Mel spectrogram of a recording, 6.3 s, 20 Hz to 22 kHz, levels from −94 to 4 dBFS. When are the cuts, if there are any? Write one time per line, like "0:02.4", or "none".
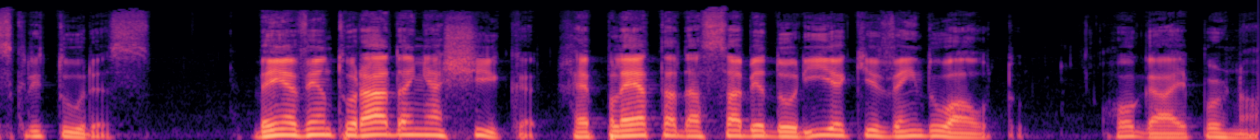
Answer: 0:01.2
0:02.8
